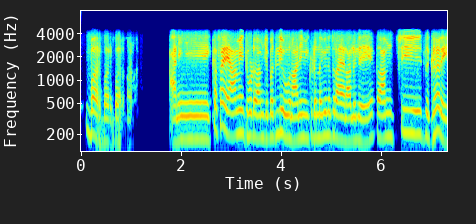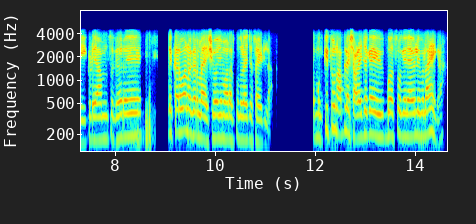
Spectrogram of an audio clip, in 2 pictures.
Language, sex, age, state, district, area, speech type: Marathi, male, 30-45, Maharashtra, Jalna, urban, conversation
